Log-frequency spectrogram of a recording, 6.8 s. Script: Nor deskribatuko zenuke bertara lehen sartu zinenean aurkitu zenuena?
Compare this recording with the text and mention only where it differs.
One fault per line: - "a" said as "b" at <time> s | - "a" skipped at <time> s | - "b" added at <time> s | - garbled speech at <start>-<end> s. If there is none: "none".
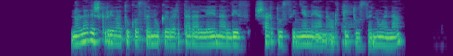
- "Nor" said as "Nola" at 1.1 s
- "aldiz" added at 3.4 s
